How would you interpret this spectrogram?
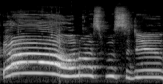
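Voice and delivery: put-on high, panicky kid's cry for help; high-pitched mock panic of a child who just had an accident; panicked child. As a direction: mimic a frightened little boy in a panic. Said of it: "he's freaking out 'cause he's like".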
